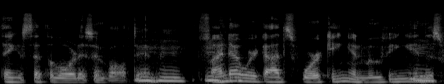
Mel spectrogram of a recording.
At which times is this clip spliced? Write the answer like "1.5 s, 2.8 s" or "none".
1.9 s

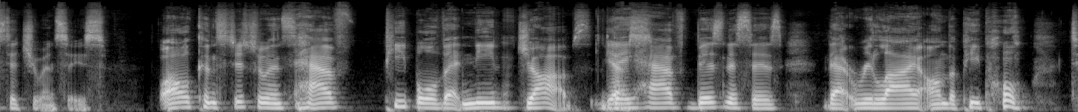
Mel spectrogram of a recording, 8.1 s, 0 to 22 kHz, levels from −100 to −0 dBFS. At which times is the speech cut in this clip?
1.0 s, 2.2 s

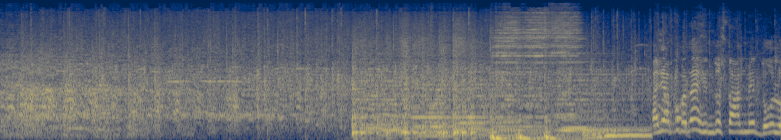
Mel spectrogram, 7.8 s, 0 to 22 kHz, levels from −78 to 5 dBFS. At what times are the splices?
6.5 s

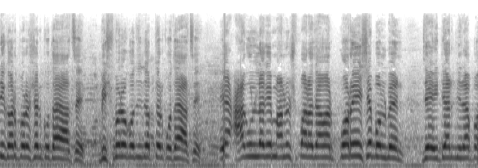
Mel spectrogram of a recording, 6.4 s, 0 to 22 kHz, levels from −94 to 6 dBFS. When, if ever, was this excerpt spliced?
3.0 s

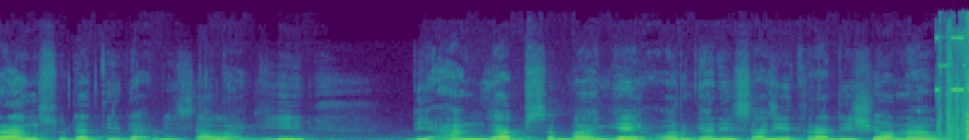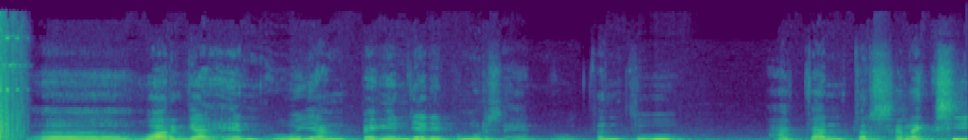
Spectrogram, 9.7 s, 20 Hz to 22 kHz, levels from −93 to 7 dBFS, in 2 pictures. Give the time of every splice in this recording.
4.8 s

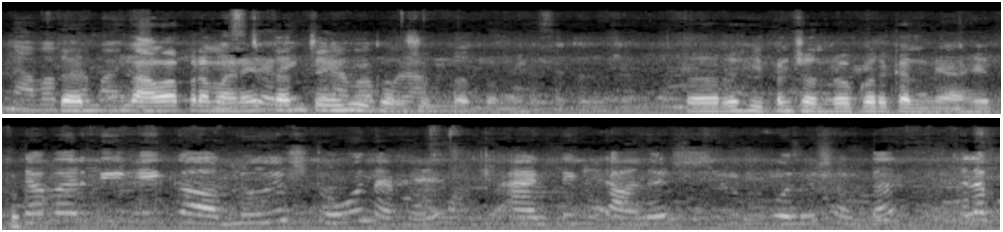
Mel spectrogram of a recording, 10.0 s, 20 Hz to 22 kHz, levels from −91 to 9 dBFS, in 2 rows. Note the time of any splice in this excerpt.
5.1 s

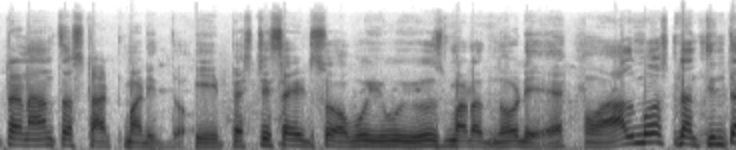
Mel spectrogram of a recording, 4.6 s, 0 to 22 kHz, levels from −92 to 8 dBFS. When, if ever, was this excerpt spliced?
1.2 s, 3.7 s

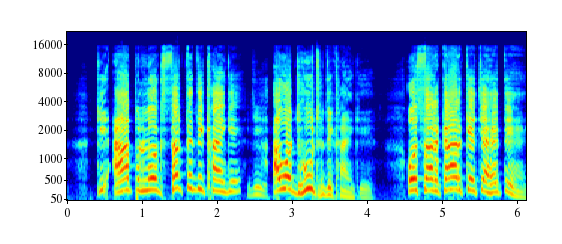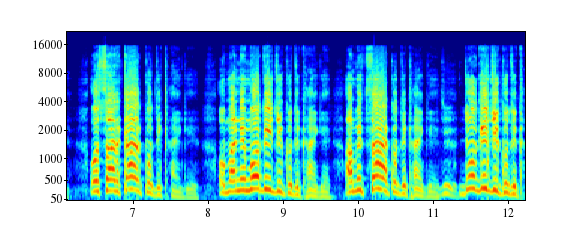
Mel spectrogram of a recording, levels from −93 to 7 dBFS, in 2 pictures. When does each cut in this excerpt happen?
none

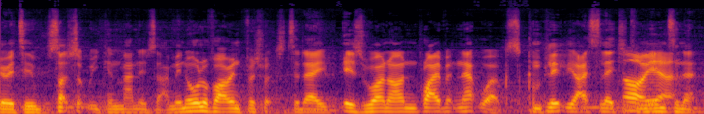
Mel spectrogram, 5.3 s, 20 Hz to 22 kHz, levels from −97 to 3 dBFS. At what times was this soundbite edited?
2.5 s

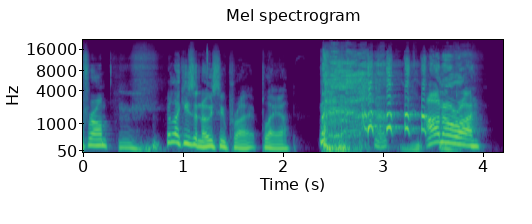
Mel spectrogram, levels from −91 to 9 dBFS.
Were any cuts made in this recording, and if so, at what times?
none

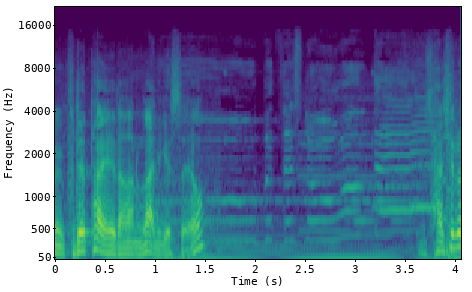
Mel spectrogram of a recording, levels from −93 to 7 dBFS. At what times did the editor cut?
1.6 s

